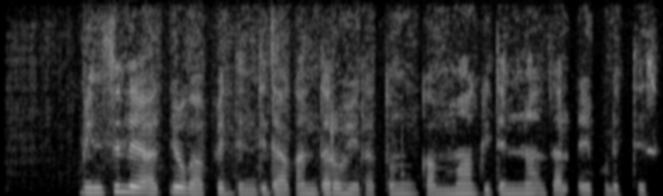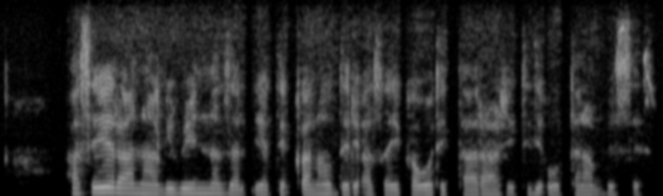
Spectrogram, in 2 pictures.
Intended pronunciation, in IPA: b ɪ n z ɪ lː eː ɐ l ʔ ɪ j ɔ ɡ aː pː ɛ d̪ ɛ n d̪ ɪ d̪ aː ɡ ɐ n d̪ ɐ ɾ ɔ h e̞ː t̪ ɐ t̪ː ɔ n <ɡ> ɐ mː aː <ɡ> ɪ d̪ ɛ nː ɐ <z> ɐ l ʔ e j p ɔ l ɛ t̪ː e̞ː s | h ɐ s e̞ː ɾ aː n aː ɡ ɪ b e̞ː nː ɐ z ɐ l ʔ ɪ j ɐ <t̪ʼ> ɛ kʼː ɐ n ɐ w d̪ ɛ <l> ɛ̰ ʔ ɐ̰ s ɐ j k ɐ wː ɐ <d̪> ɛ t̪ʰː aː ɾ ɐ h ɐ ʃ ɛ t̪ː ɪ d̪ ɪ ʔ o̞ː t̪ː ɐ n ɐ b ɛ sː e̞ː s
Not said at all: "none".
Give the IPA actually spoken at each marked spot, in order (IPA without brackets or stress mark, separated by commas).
ɡ, ɡ, z, t̪, ɾ, t̪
